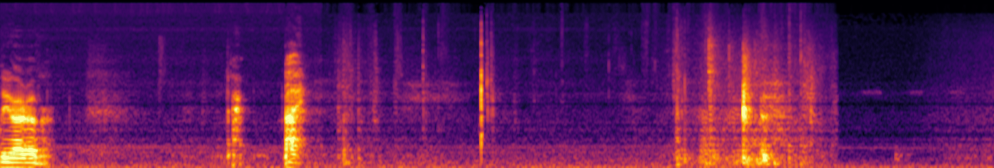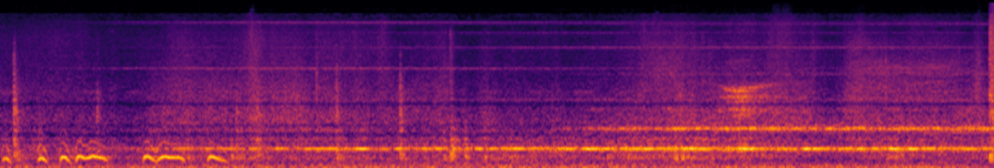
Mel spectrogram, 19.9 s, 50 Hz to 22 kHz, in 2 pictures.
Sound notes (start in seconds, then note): 11.4 owl hooting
